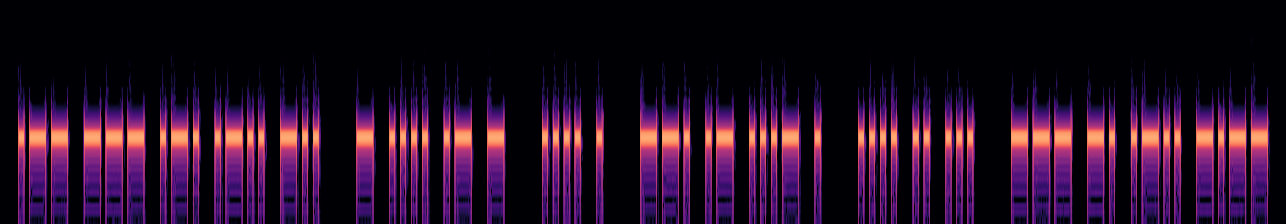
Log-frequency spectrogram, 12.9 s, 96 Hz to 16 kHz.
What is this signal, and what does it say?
Morse code, heard as a keyed tone, about 22 wpm, 700 Hz. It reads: WORLD THAT HE GAVE HIS ONLY
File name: practice / 22wpm / Sentences with 8-Word Phrases - 22wpm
